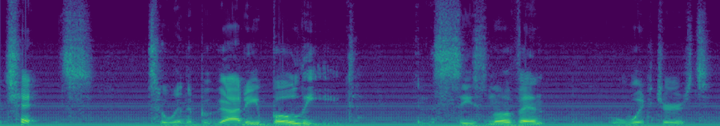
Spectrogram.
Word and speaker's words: Bolide: French car company, and they pronounce everything in French. So, or Francais, if you will, and it's Bolide.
